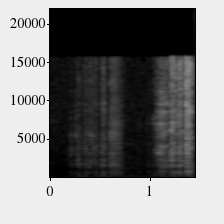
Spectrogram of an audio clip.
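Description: Scissors trim paper ephemera for a junk journal with a few quick, close snipping and rasping cuts, the last one louder and crisper.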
